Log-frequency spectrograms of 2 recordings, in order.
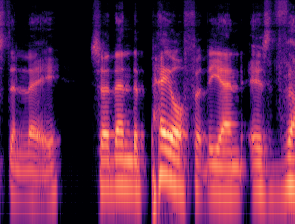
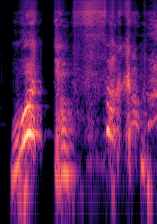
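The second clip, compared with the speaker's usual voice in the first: much higher, slower disbelieving laugh; whiskey laugh. Retold or imitated. Recalling the plasma breath, hoarse whiskey laugh. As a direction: howl with disbelief. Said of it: "a proper whiskey laugh came out of me".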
